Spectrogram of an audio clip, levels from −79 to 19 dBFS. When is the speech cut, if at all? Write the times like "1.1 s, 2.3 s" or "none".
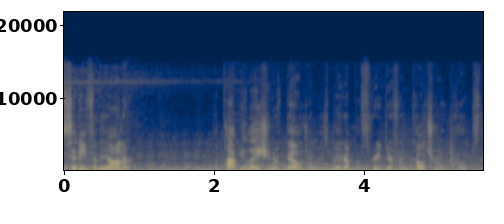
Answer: none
